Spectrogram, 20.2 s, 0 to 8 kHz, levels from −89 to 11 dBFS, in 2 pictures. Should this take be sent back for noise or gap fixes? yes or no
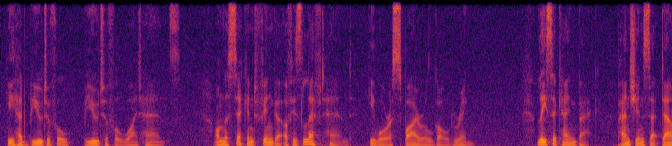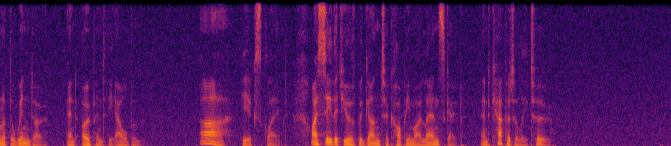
no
